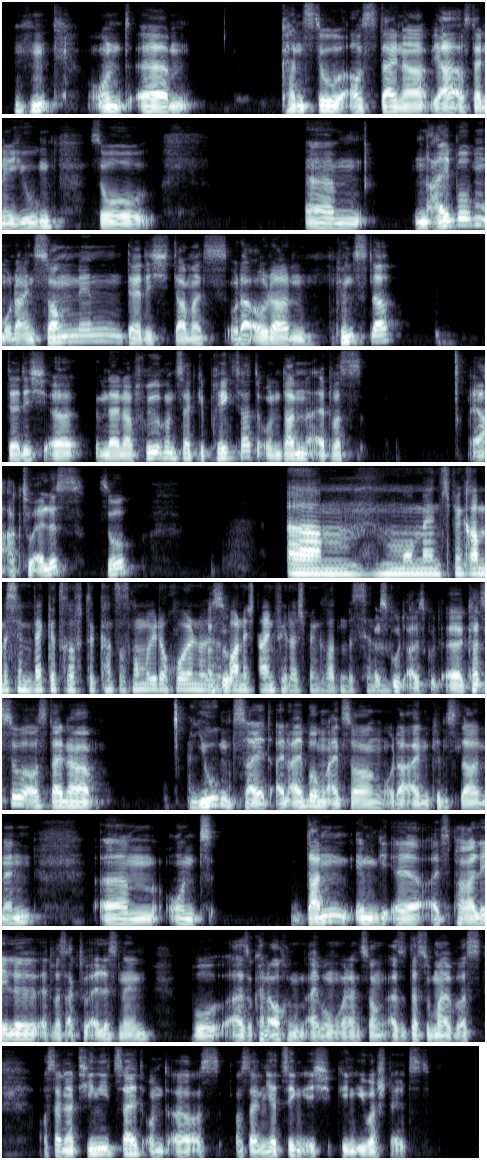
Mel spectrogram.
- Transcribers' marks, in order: other background noise
- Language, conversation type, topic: German, podcast, Wie hat sich dein Musikgeschmack über die Jahre verändert?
